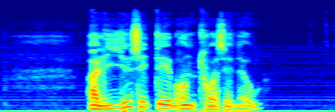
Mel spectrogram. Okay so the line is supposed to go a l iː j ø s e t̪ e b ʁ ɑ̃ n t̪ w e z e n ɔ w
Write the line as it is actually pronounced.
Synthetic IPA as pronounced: a l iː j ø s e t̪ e b ʁ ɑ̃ n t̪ w a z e n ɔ w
